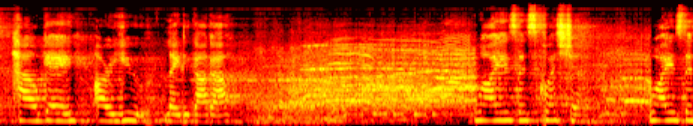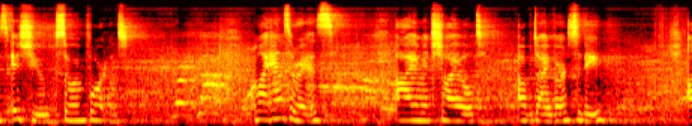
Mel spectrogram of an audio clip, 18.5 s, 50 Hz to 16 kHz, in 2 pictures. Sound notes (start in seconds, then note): 3.2 crowd cheering; 3.2 crowd laughing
